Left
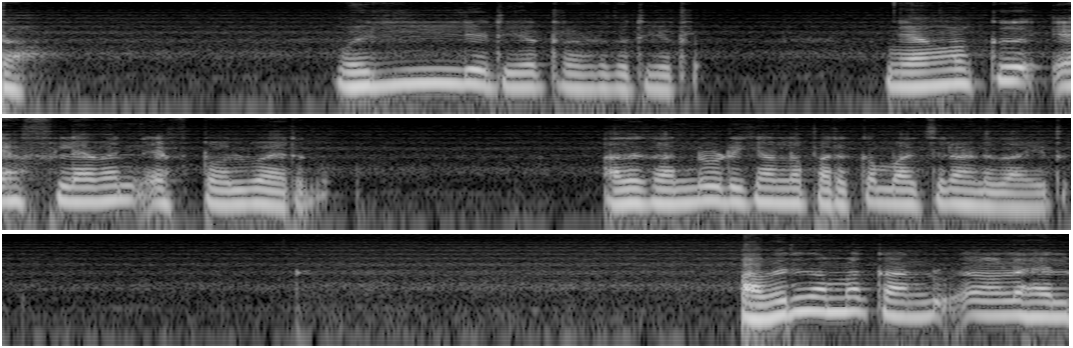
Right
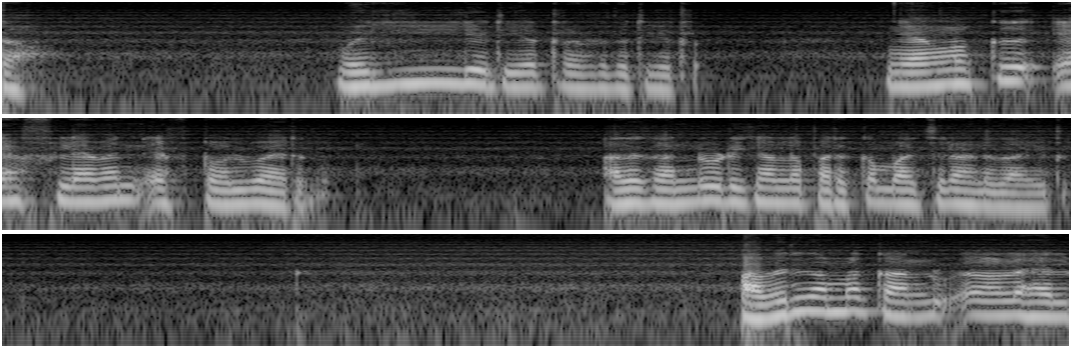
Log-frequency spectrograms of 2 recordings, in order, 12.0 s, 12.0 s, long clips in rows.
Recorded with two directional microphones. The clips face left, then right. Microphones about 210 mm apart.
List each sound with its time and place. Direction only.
1.3 s speech: 20° left (ahead or behind)
6.2 s speech: 20° left (ahead or behind)
10.8 s speech: 20° left (ahead or behind)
